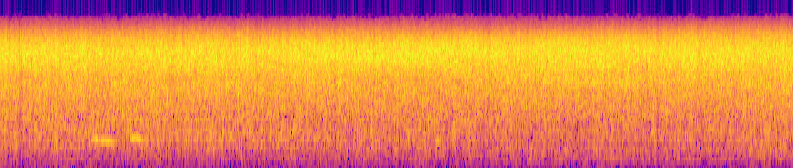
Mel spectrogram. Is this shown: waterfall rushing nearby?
yes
